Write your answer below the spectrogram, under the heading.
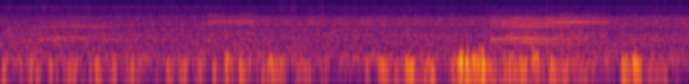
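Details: Rams in a fight at Maikot in the Himalaya. Several faint, wavering, nasal bleats rise over constant rough background rumble and thudding, with a longer, clearer bleat near the end.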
